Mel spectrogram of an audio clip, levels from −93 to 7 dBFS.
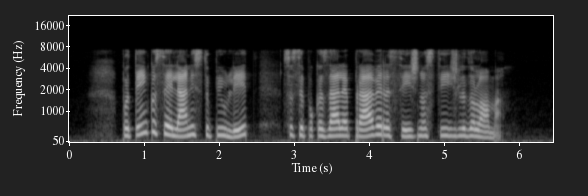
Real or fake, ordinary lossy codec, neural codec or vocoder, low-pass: real; none; none; 7.2 kHz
